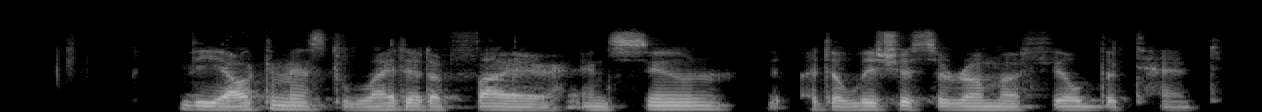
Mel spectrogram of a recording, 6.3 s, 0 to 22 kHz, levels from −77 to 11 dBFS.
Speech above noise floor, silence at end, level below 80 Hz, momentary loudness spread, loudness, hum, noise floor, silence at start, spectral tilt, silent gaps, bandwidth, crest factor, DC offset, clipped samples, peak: 42 dB; 0.2 s; -66 dBFS; 13 LU; -23 LUFS; none; -65 dBFS; 0.9 s; -5.5 dB/octave; none; 7.6 kHz; 18 dB; under 0.1%; under 0.1%; -6 dBFS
